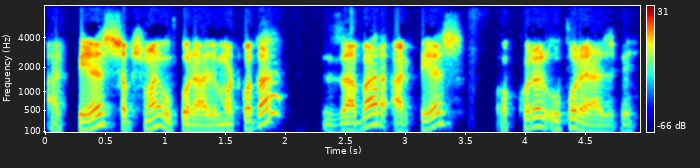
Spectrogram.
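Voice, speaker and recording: A man teaching letter sounds in an online class, patient and repeating each rule slowly. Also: medium pitch, very animated, no room sound, muffled recording. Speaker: Quran reading teacher.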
